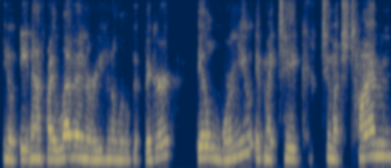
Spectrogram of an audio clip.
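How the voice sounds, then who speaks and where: A woman teaching design software on a video call, chatty and self-correcting as she demonstrates. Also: on the low side, poor audio. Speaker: software instructor. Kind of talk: screen-share tutorial.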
